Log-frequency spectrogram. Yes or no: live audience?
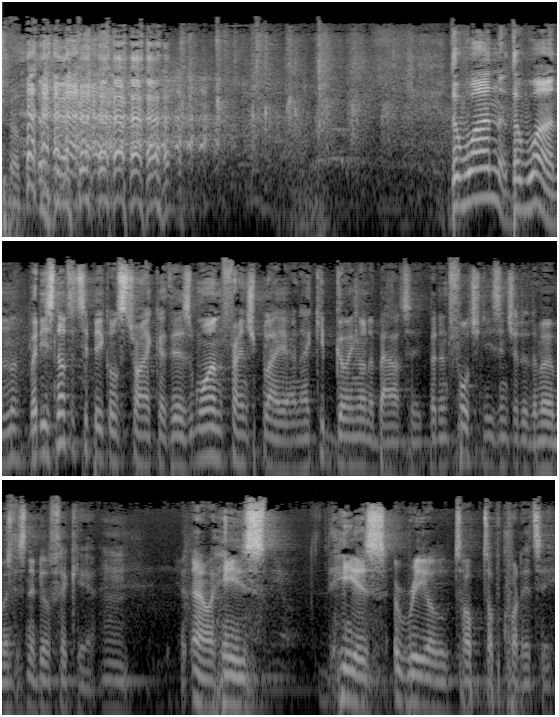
yes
